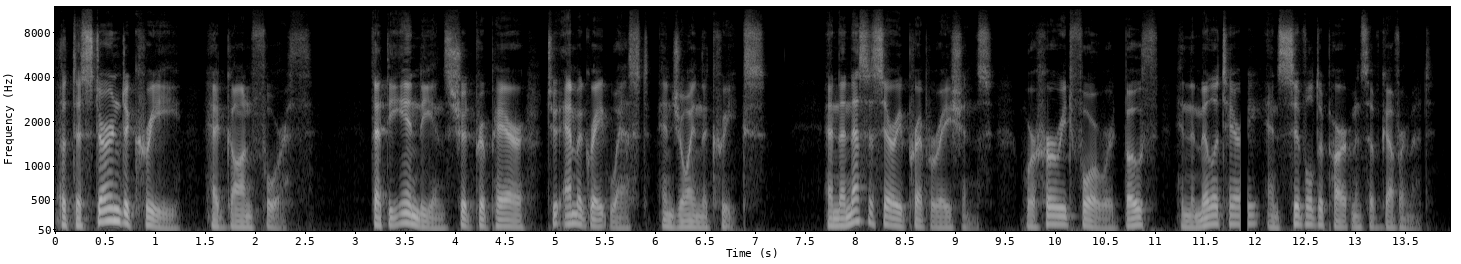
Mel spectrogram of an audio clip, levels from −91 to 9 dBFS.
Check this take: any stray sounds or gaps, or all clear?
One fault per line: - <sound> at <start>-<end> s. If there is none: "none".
- dropout at 11.8-11.9 s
